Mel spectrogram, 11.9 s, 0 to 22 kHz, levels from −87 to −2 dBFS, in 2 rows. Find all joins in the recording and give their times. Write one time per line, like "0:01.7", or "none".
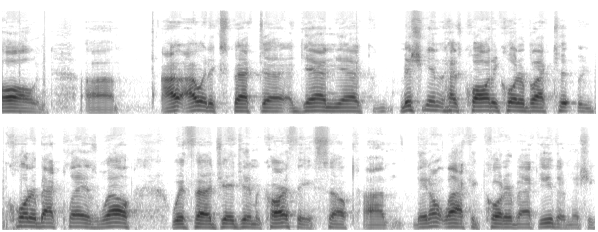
0:03.9
0:09.5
